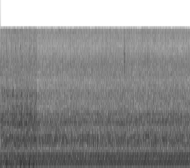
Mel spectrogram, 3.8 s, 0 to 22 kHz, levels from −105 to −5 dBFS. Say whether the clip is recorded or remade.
recorded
